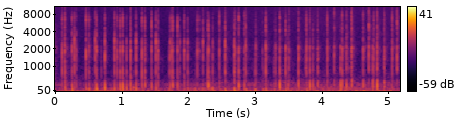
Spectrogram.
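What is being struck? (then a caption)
Cardboard eyeshadow palette case. Long nails tap rapidly on a flat, thin orange cardboard eyeshadow palette with a cartoon face on it. The result is a dense, steady stream of short, dry clicks that die away almost instantly. Each click has a crisp, bright attack over a hollow low thump.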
